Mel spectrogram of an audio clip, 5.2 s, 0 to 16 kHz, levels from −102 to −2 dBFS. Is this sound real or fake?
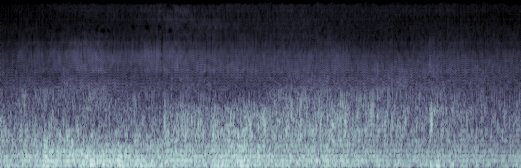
fake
